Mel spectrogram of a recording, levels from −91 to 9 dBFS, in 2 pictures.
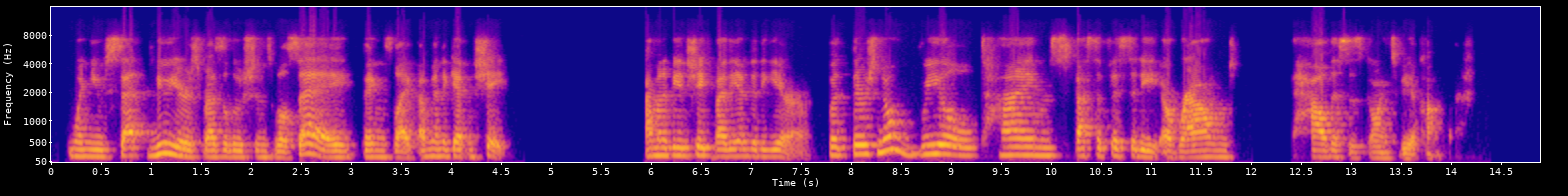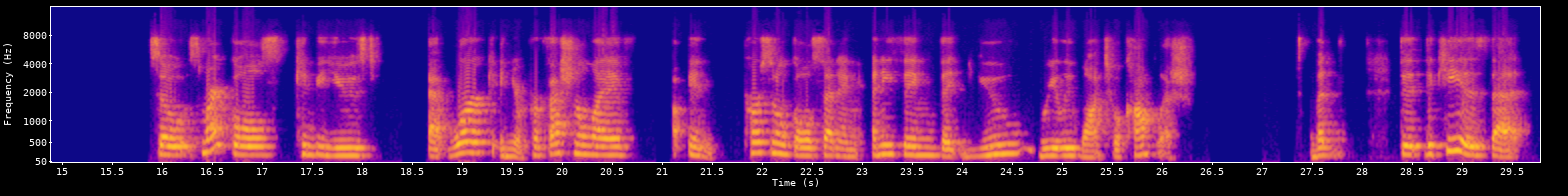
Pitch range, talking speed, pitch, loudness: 155-205 Hz, 145 wpm, 185 Hz, -12 LUFS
